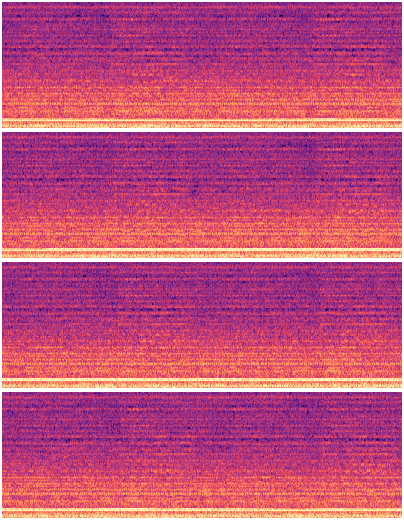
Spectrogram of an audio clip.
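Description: Heavily effect-processed electronic drone: several held tones over a steady hiss, unchanging throughout.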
